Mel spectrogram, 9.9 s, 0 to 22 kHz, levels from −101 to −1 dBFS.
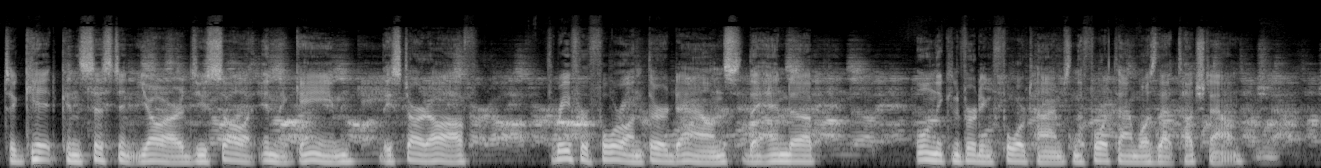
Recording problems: echo of what is said; strong; throughout; 460 ms later, 8 dB below the speech

